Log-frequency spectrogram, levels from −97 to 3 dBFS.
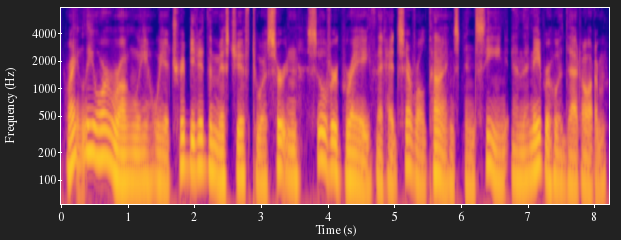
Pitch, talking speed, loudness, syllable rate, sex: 110 Hz, 170 wpm, -17 LUFS, 4.6 syllables/s, male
